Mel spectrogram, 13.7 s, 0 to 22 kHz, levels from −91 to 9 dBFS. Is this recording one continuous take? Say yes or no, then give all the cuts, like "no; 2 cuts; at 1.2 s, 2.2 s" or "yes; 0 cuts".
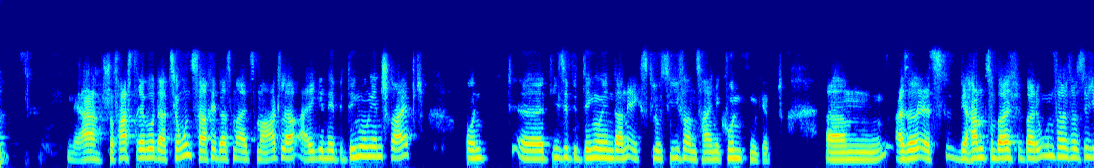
yes; 0 cuts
